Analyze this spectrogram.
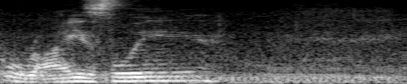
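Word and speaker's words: Wriothesley: Because I know in the English dub they pronounce it Risley. In the Japanese, it's Ryothesli. I mean, in the end... Silly name. I'll just say Rethesli, which is one of the quote-unquote accurate pronunciations, as in ones with some degree of historical attestation.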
